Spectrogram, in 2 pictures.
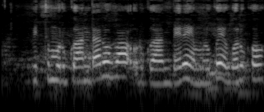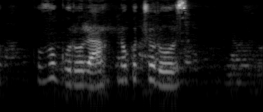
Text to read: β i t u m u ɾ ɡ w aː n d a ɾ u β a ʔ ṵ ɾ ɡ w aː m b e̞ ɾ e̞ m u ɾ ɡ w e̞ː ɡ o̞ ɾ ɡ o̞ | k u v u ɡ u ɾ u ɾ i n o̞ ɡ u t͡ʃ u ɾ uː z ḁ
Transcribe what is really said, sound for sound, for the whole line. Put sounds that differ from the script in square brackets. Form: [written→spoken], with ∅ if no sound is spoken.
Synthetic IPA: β i t u m u ɾ ɡ w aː n d a ɾ u β a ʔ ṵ ɾ ɡ w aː m b e̞ ɾ e̞ m u ɾ ɡ w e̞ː ɡ o̞ ɾ ɡ o̞ | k u v u ɡ u ɾ u ɾ [i→a] n o̞ ɡ u t͡ʃ u ɾ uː z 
